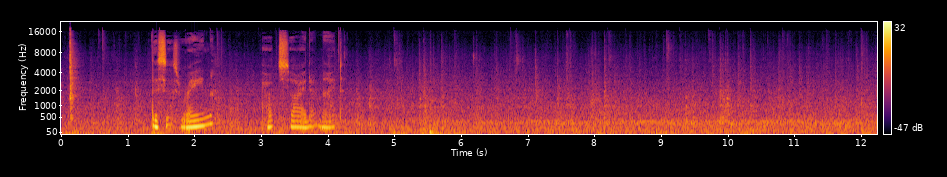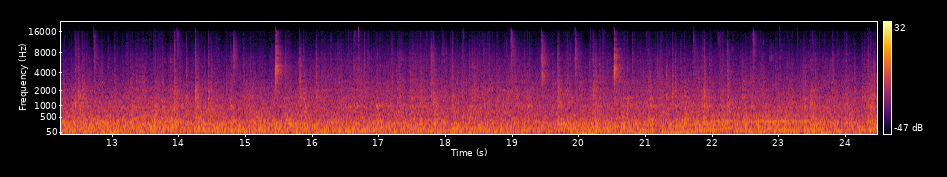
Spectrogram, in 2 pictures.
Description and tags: tin roof rain
rain on a tin roof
